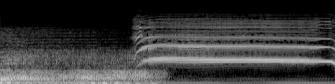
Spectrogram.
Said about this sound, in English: The witnesses heard a disturbance and a loud scream.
